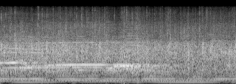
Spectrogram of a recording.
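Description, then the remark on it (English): An audience applauds loudly in praise of God, a dense, steady wash of clapping that holds for a couple of seconds, with faint sustained low tones humming underneath. “What that will do, that will, come on, give God a praise, come on.”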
